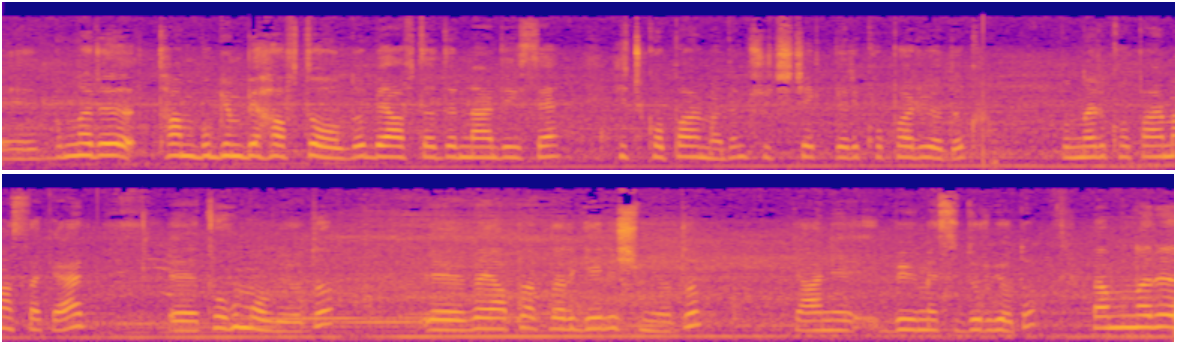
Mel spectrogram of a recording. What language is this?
Turkish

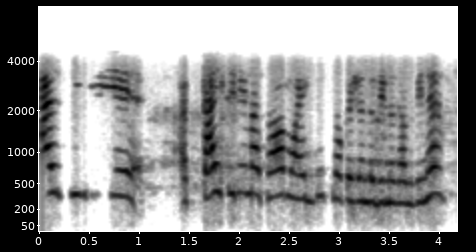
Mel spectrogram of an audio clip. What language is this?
Nepali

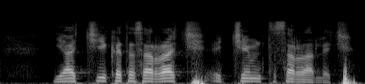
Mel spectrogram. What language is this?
Amharic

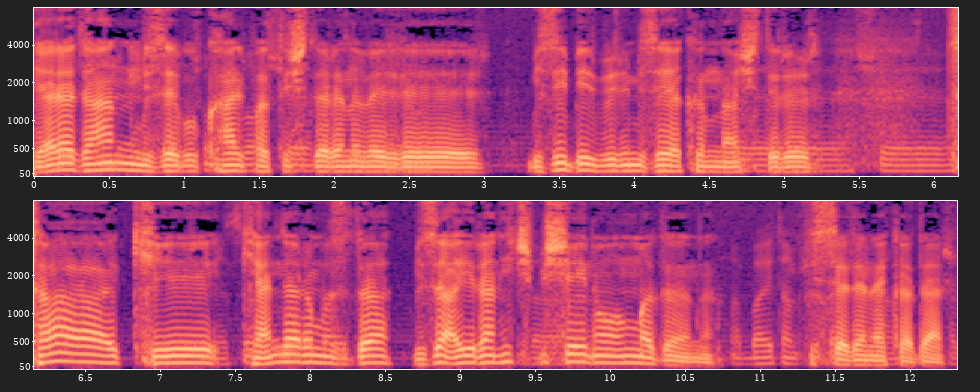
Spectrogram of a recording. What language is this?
Turkish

